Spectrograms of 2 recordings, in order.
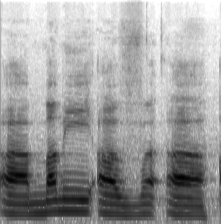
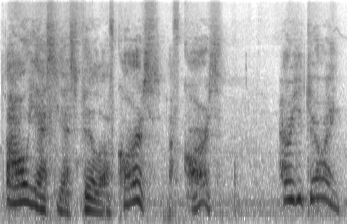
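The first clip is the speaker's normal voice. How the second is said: high, soft, airy mummy rasp; a distracted old mummy, softly delighted; hoarse mummy voice; 12 semitones higher, 9 dB quieter than usual. Mummy bursar Pam greeting Phil, high hoarse rasp. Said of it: "a hoarse, indefinite voice".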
